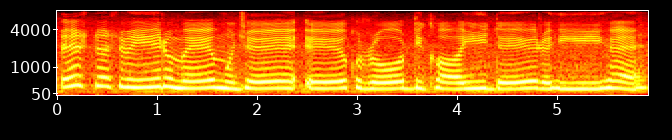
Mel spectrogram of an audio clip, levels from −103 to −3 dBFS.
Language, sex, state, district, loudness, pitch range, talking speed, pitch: Hindi, female, Madhya Pradesh, Katni, -10 LUFS, 230-270 Hz, 100 wpm, 245 Hz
